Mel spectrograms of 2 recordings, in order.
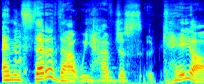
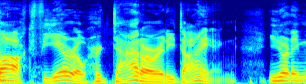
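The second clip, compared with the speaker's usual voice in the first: plain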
